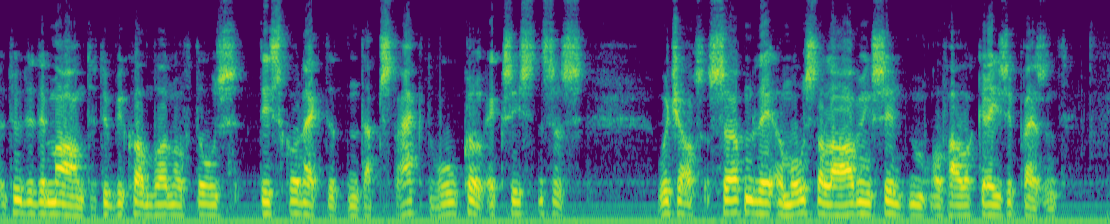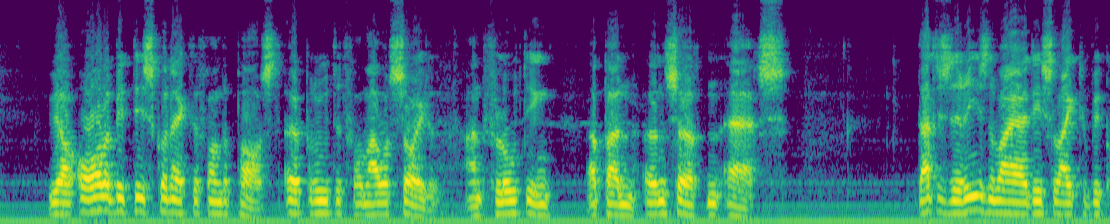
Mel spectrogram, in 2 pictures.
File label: jung voice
